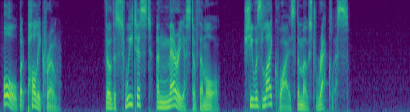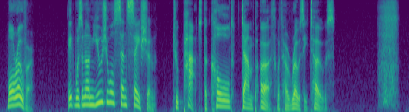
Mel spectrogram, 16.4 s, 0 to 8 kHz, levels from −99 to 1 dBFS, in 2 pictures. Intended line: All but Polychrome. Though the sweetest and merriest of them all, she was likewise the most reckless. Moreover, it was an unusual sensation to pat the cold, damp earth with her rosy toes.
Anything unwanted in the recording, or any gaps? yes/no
yes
